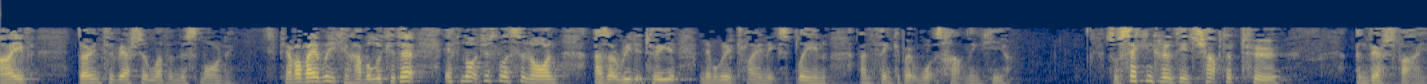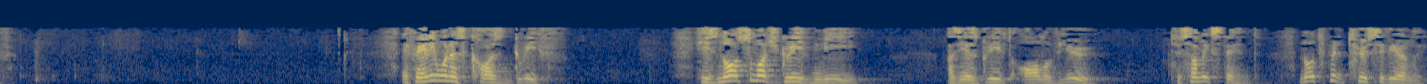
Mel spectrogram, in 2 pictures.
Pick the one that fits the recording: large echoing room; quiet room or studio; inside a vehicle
large echoing room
